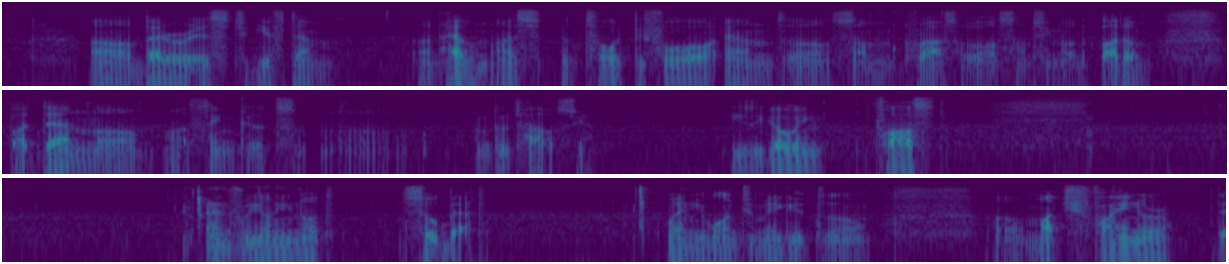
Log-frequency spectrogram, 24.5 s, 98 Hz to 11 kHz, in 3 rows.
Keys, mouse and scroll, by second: 11.3-13.2 drag, 13.8-15.2 drag, 15.2-19.8 middle drag, 21.6-23.0 drag, 23.0-24.4 middle drag.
